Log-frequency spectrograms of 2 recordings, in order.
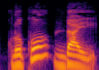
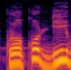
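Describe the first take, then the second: First: The last syllable has an 'eye' vowel. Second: The last syllable has an 'ee' vowel. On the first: The speaker calls it right. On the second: The speaker calls it wrong.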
